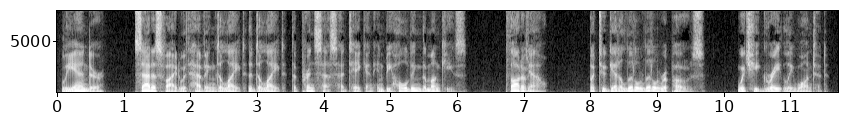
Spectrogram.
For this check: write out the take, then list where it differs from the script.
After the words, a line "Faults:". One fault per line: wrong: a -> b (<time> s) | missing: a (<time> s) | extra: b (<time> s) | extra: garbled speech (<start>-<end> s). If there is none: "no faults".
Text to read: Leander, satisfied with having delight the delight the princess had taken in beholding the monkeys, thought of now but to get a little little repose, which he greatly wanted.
Leander, satisfied with having delight the delight the princess had taken in beholding the monkeys, thought of now but to get a little little repose, which he greatly wanted.
Faults:
no faults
